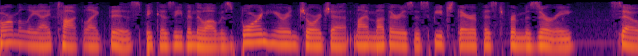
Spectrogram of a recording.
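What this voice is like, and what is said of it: Usual voice. Nothing is said of it.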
